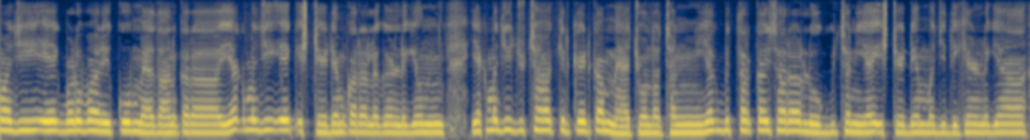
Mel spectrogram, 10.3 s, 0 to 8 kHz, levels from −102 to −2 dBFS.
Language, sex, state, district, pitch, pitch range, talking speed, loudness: Hindi, male, Uttarakhand, Uttarkashi, 180 Hz, 170-210 Hz, 215 wpm, -15 LUFS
